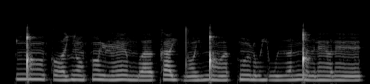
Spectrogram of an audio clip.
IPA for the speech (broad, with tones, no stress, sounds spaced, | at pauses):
ŋ͡ǃ ɔ̃ː˥˨ k ɔ˨˦ ɐ̯ ʎ ɔ̃˨˦ k ɔ̃˥˨ j ɭ ɛ̃ː˥˨ ŋʷ a˨˦ ɐ̯ k a˥˨ j d ɔ̃˨˦ j ŋ͡ǃ ɔ̃˨˦ ɐ̯ k ũ˥˨ ɽ u˥˨ j w ɨ˨˦ ɐ̯ ŋ͡ǃ ɘ˨˦ ɾ ɛ̃˨˦ ɐ̯ ɾ ɛ̃ː˨˦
